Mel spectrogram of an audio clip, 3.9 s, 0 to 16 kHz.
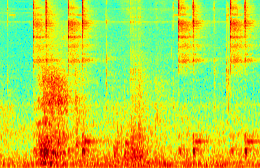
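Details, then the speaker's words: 2007 Honda Metropolitan scooter, fuses good and lights working, electric start pressed: sharp irregular single clicks with no cranking; starter just clicking, relay suspected. "It's just clicking. So, it looks like the starter is kind of just clicking."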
